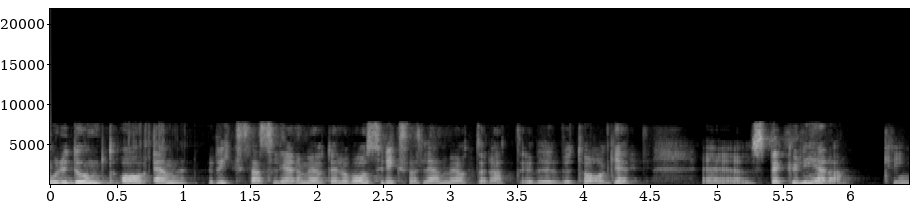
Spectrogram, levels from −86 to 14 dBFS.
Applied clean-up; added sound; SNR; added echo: neural mask model DeepFilterNet 3.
